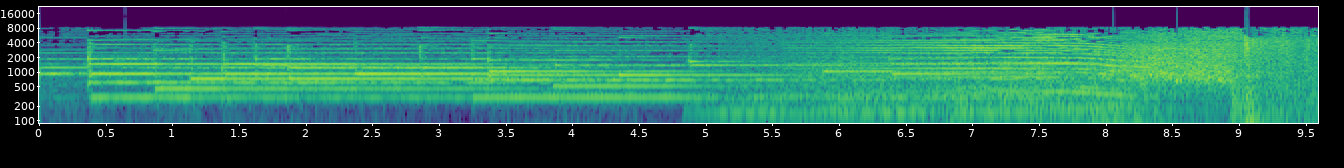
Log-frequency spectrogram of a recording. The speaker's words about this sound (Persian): اوه تصادف شد، یعنی ما از پشت کوبیدیم به این بنده خدا ماشینش جمع شد، 6 نفرم مردن.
